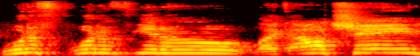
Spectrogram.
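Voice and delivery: mock, high, pleading, begging tone. Retelling what a dude said after being turned down, imitating someone begging. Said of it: "kinda begging".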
